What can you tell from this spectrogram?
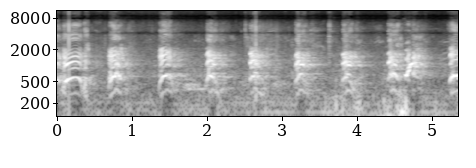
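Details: A 14-month-old German Shepherd Dog doing Schutzhund protection work barks in loud, harsh, regular bursts, roughly one every second, with a few quick doubled barks.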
